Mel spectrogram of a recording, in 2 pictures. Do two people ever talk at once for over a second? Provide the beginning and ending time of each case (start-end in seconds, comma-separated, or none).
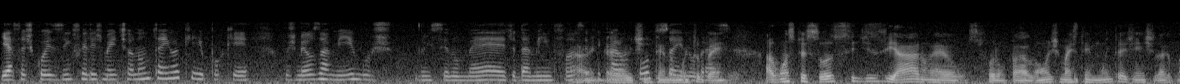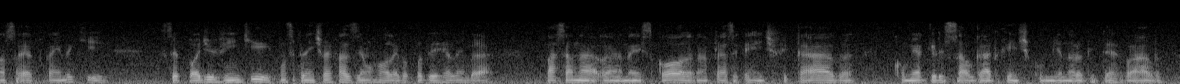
5.7-7.5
